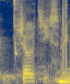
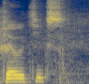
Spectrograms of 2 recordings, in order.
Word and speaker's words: Chaotix: Shoutix. Ouais. – Oui, oui, ça se prononce Chaotix encore, ou un truc comme ça, ou je me suis encore fait baiser.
